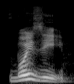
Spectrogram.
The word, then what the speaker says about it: Boise: Boise. Oh, really? Okay, wait.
